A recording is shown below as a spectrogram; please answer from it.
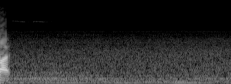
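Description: Steady, even hum of distant road traffic.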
